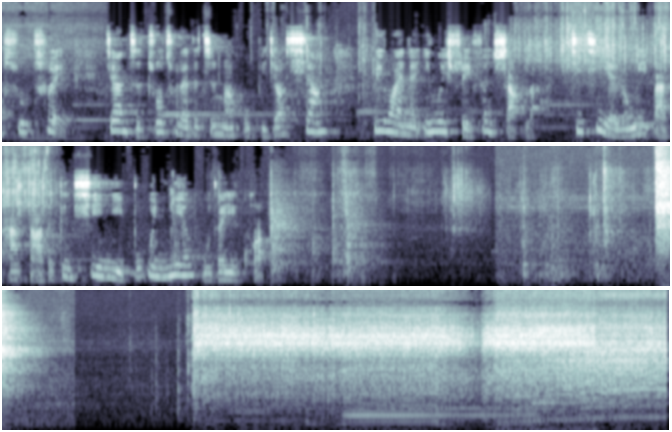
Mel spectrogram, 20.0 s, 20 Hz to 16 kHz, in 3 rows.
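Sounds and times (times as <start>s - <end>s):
blender grinding seeds: 5.2s - 7.2s, 15.2s - 20.0s.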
